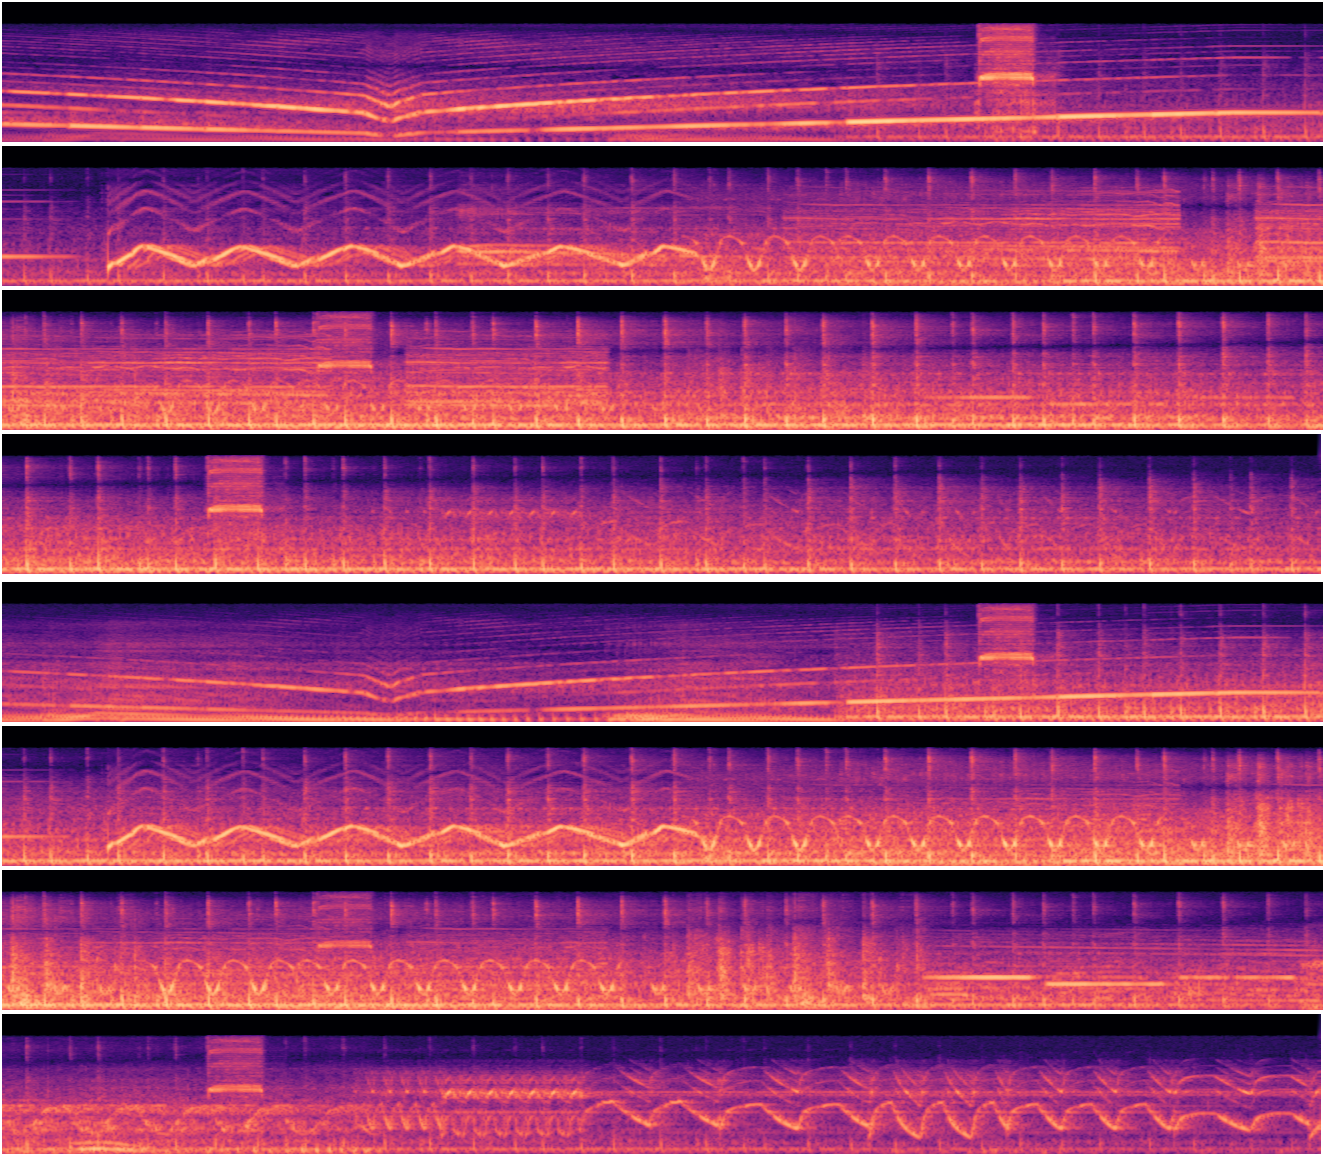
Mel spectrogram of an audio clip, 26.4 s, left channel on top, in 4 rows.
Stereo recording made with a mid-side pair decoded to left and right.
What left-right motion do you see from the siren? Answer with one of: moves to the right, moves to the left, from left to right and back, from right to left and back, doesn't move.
moves to the right.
